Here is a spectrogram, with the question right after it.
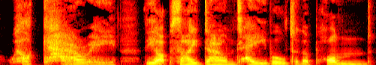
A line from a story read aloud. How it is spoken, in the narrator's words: she whispered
